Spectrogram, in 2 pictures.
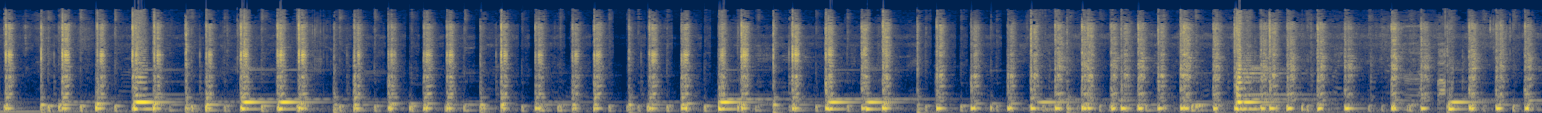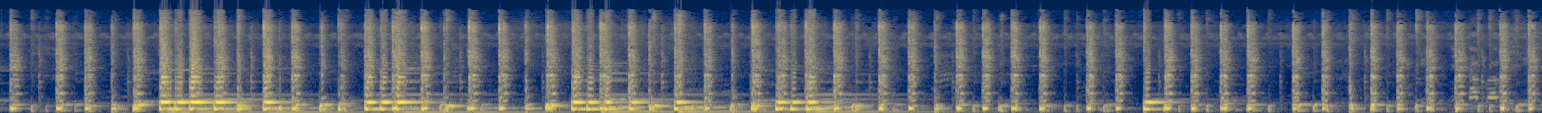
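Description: Sumbanese funeral percussion (tabbung): a hand drum beaten in a fast, steady stream of strokes, over ringing gongs that repeat short interlocking patterns. A deep gong rings louder in the second half.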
